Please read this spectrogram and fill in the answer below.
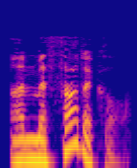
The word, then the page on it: unmethodical: British English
